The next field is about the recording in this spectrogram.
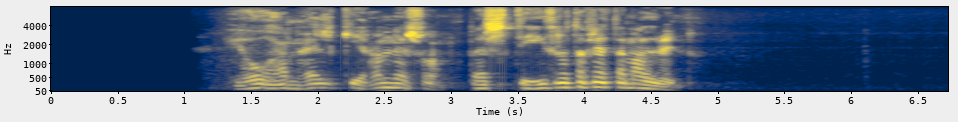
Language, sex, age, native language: Icelandic, male, 60-69, Icelandic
